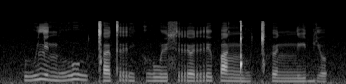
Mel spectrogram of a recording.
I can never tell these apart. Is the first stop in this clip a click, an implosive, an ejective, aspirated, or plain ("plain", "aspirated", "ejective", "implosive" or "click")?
click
